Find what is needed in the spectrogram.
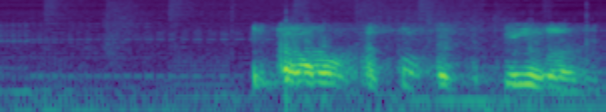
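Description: About a second of faint open-line noise, then a man's voice comes in over a telephone line, thin and choppy, breaking up on a poor phone signal.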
